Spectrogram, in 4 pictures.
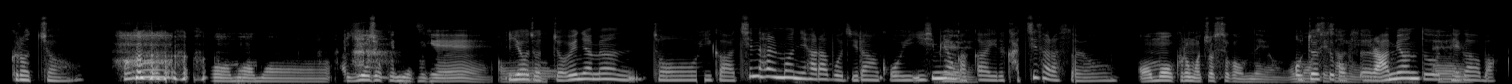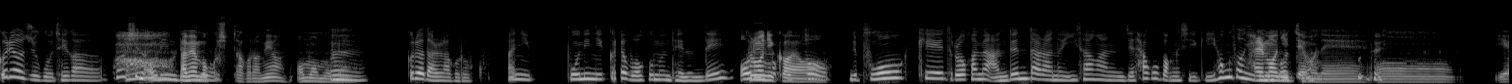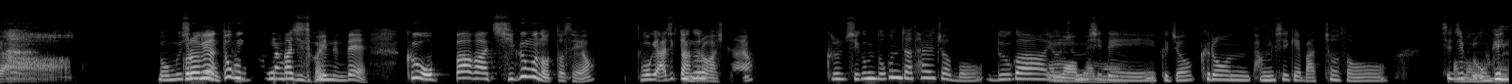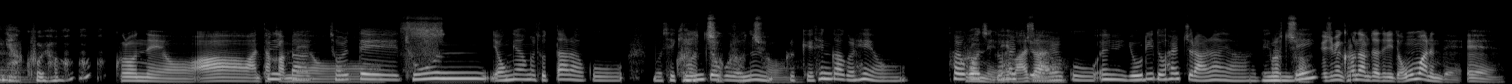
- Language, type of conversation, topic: Korean, podcast, 어릴 적 집안의 명절 풍습은 어땠나요?
- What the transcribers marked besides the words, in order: laugh; gasp; other background noise; gasp; tapping; laughing while speaking: "네"; laugh; laughing while speaking: "더 있는데"; laughing while speaking: "오겠냐고요"; laugh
